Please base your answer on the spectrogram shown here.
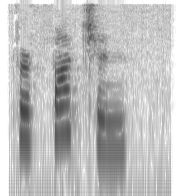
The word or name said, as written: forfochen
